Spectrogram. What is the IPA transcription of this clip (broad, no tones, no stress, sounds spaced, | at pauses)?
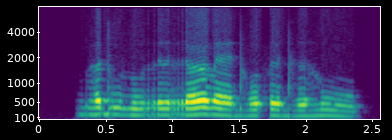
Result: bʱ œ d uː ð u r ɘː r œː β ɛː dʱ o θ ɘ dʱ ɘː ɦ uː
